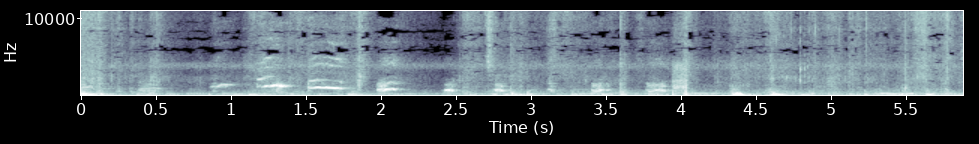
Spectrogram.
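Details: Playing Leonberger puppies make short, high whimpering squeaks in a quick series early on, then sparser yips and whines over rustling, thumping play noises.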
